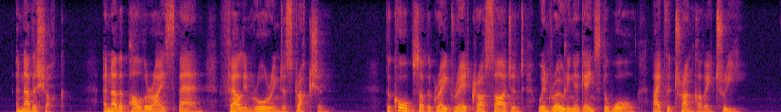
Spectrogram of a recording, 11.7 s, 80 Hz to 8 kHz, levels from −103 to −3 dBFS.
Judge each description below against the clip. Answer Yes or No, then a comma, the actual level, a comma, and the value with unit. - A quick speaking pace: No, average, 145 wpm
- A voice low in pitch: No, medium, 155 Hz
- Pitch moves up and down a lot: No, narrow, 2.6 semitones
